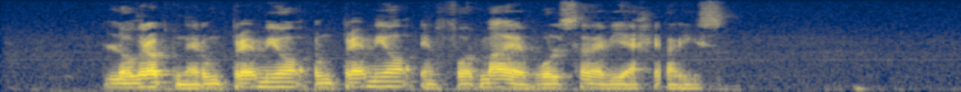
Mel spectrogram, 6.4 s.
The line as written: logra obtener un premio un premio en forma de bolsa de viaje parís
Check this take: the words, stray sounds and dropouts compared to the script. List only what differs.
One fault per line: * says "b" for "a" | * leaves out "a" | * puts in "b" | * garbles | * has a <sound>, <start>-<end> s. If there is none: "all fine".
all fine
